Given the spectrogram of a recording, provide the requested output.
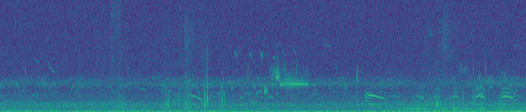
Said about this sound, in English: Some gulls going over. Can't actually even see these birds. I'm not sure where they are.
